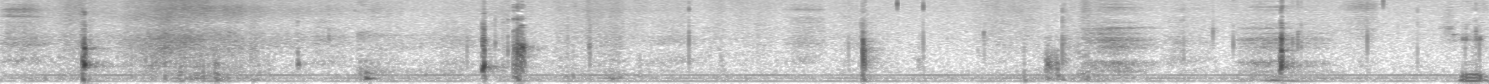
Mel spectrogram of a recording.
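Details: Young child with hiccups: several brief, abrupt high catches spaced a second or two apart in a quiet room, with soft background sounds.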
